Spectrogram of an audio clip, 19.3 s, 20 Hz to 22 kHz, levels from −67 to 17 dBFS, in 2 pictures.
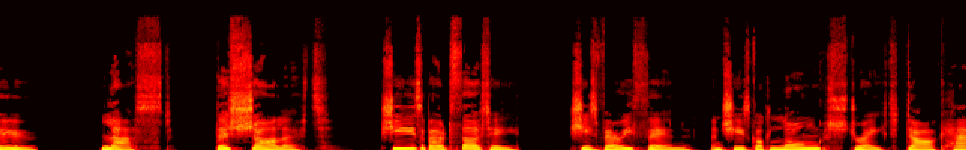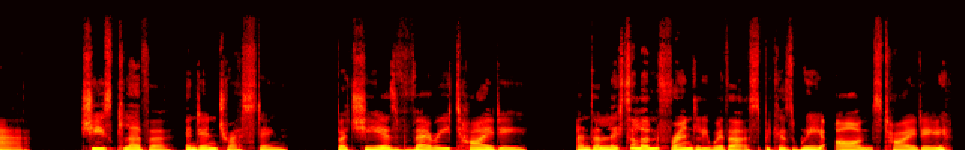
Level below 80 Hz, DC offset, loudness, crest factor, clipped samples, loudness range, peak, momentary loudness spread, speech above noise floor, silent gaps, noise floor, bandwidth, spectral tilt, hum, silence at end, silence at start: -56 dBFS; under 0.1%; -13 LUFS; 14 dB; under 0.1%; 3 LU; 0 dBFS; 10 LU; 59 dB; none; -71 dBFS; 19.5 kHz; -5 dB/octave; none; 0.15 s; 0 s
